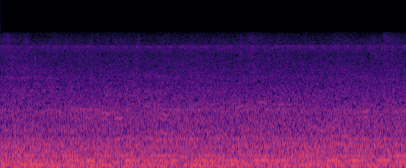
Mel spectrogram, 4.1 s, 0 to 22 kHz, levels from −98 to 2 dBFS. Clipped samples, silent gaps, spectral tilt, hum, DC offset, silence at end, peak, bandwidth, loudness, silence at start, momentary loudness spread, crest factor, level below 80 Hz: under 0.1%; none; -6.5 dB/octave; none; under 0.1%; 0 s; -26 dBFS; 10 kHz; -41 LUFS; 0 s; 1 LU; 12 dB; -46 dBFS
